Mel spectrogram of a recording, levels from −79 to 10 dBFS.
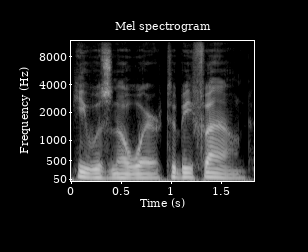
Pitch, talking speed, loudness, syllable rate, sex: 95 Hz, 195 wpm, -15 LUFS, 4.7 syllables/s, male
